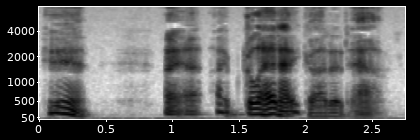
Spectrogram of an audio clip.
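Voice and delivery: high, stammering, tear-choked voice; tearful relief. A narrator's reading. Mother relieved after her sobbing outburst, tearful. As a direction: stumble into it, still teary. Woman just after crying, sniffling.

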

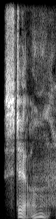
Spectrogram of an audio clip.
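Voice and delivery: ordinary delivery

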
